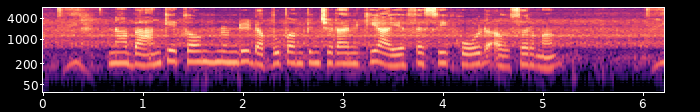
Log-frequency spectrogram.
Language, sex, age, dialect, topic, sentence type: Telugu, female, 18-24, Utterandhra, banking, question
